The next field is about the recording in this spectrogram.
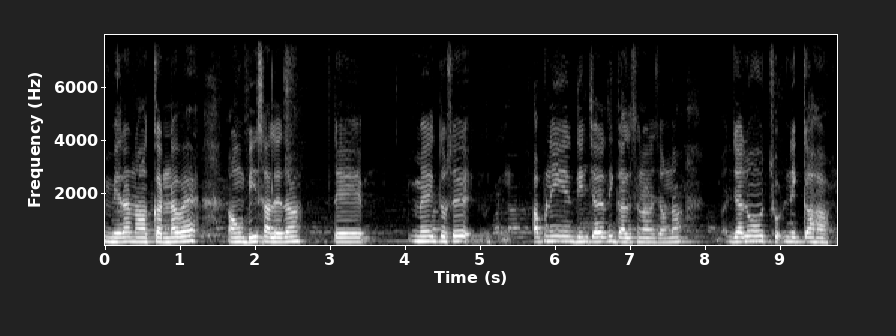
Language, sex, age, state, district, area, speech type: Dogri, male, 18-30, Jammu and Kashmir, Udhampur, urban, spontaneous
